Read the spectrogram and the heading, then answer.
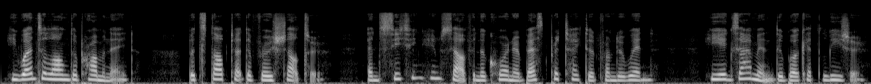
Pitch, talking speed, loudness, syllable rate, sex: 215 Hz, 195 wpm, -20 LUFS, 5.9 syllables/s, female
